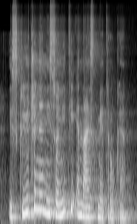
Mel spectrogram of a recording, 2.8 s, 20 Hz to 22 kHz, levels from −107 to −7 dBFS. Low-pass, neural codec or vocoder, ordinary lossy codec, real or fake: 19.8 kHz; vocoder, 48 kHz, 128 mel bands, Vocos; Opus, 32 kbps; fake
